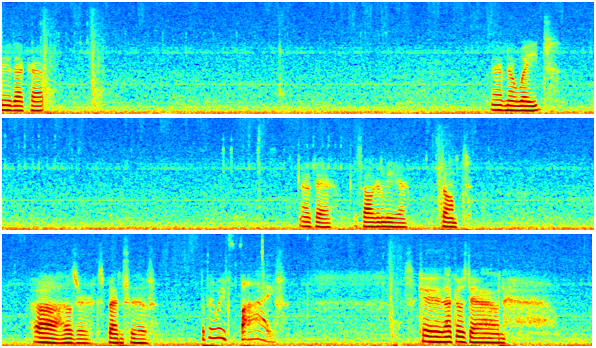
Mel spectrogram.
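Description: Soft menu clicks tick as a selection moves through a list.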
